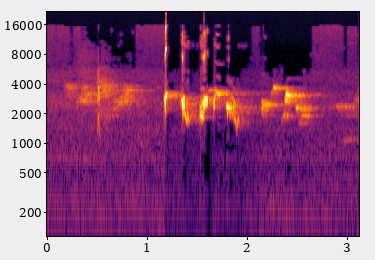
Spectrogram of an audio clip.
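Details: Red-whiskered bulbul giving a quick run of loud, liquid whistled notes, choppy and slurred, followed by softer warbled phrases, with a low background hum throughout.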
